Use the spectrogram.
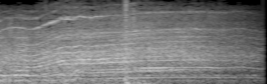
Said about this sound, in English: Formula E is far quieter than Formula One because you don't have the noise of the petrol engine. But if you ask anyone who's actually been to a race, they are much louder than most people think.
